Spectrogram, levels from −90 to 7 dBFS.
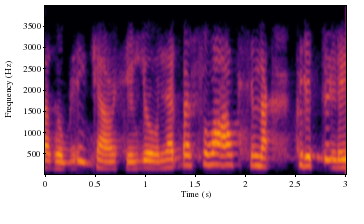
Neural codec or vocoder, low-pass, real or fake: codec, 16 kHz, 1 kbps, FreqCodec, larger model; 3.6 kHz; fake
